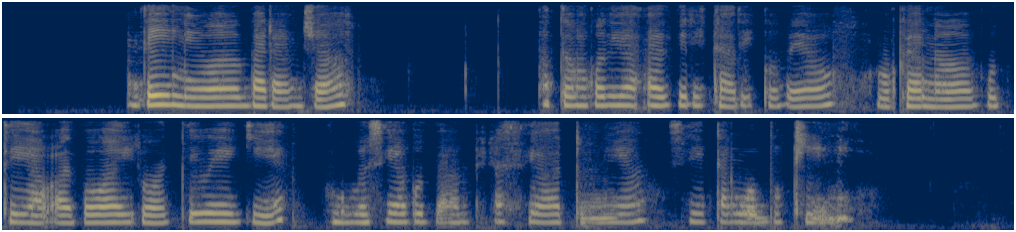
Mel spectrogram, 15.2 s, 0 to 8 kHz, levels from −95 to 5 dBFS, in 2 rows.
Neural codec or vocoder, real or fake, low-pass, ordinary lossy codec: codec, 44.1 kHz, 1.7 kbps, Pupu-Codec; fake; 7.2 kHz; Opus, 64 kbps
